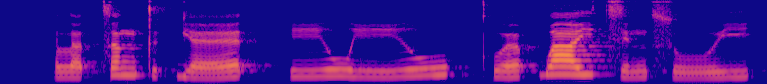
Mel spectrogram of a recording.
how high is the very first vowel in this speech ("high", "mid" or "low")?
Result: low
